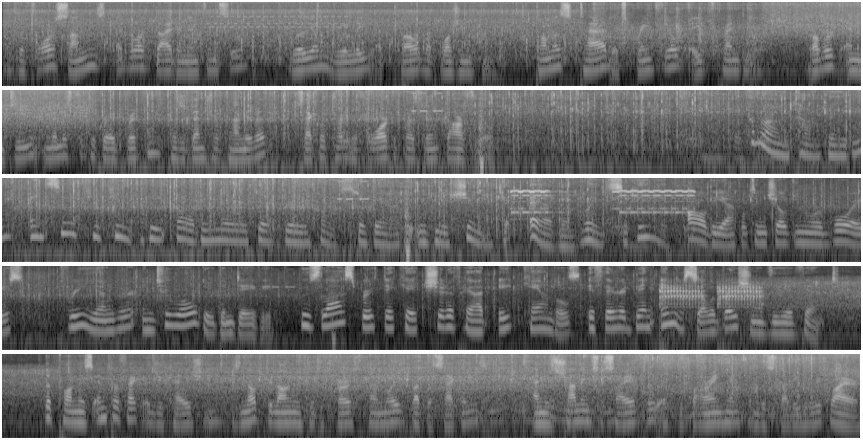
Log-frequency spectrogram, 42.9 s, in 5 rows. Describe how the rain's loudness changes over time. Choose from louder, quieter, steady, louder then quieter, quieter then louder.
quieter then louder.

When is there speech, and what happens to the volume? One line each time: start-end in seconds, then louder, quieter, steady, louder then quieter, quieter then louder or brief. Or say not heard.
0.0-13.6 steady
16.0-34.1 steady
34.8-42.9 steady.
